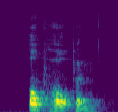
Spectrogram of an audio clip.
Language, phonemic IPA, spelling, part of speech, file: Dutch, /ɔpˈɦoː.pə(n)/, ophopen, verb, Nl-ophopen.ogg
- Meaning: to amass, heap up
